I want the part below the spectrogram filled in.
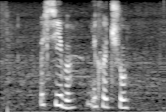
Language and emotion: Russian, sad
